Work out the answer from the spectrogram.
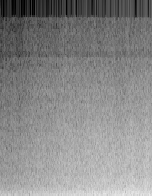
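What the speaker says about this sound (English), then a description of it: "You see that the waves have been coming up here." Ocean waves washing up a beach during an El Niño period of warm water, a loud close rushing surf that swells and grows steadily, with some wind noise on the microphone.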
